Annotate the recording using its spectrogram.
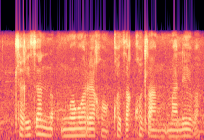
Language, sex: Tswana, male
